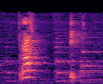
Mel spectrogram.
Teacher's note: Diucapkan praktik. P dan R langsung berurutan diucapkan. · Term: cluster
